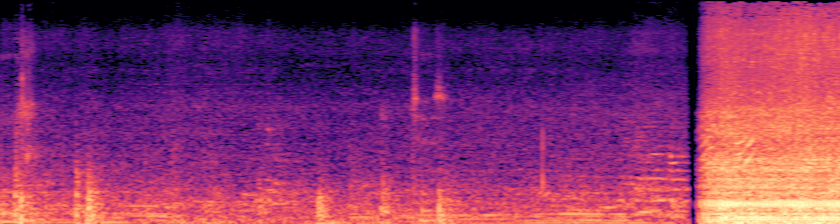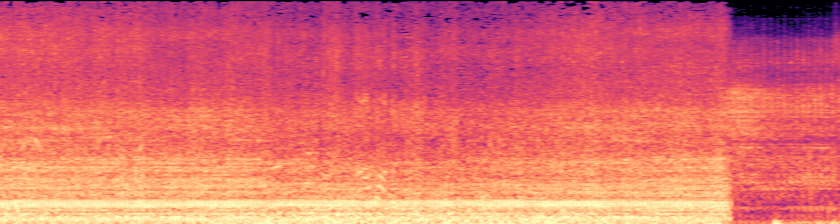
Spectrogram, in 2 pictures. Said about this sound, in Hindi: हम बाइक से घूम रहे हैं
